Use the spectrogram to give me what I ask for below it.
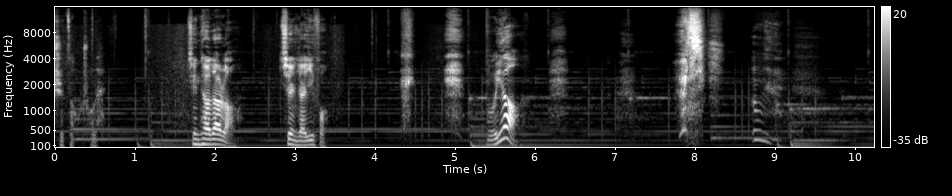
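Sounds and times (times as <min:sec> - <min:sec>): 
speech: 0:00.0 - 0:03.5, 0:05.4 - 0:05.9
steady music: 0:00.0 - 0:10.2
person sneezing: 0:07.8 - 0:08.4.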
